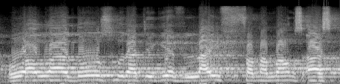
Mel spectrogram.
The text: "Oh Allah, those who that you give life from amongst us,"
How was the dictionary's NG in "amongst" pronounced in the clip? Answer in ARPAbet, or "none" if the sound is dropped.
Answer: NG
